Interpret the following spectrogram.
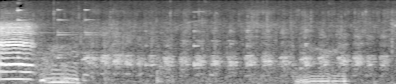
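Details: Sheep or lambs: a short high bleat, then a lower wavering bleat, a steady pulsing hum, and another low bleat near the end.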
